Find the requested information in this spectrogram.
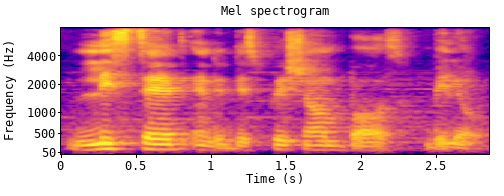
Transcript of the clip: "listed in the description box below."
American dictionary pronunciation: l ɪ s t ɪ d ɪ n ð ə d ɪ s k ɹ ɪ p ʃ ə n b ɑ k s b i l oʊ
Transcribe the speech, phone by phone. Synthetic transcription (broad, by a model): l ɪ s t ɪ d ɪ n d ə d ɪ s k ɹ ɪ ʃ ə n b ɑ s b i l oʊ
